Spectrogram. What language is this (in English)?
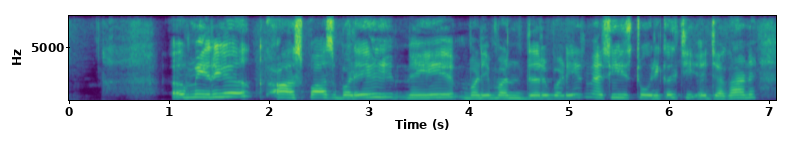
Dogri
